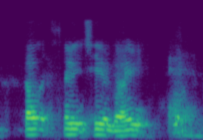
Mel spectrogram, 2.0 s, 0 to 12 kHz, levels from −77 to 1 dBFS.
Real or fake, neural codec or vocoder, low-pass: fake; codec, 16 kHz, 1 kbps, FreqCodec, smaller model; 7.2 kHz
